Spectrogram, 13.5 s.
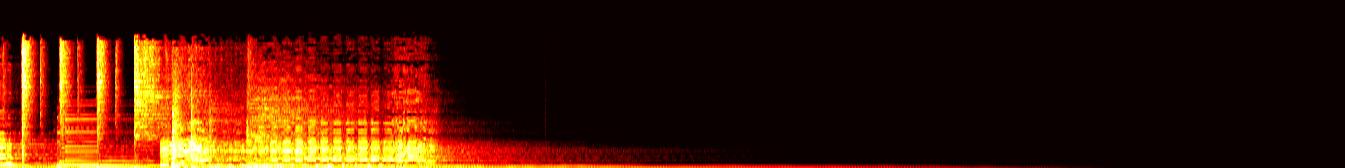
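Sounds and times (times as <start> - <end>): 
Latin jazz music: 0.0 - 8.6.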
